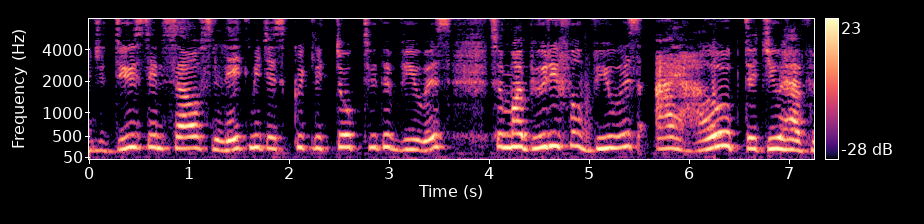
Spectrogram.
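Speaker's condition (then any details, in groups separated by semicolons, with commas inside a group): No condition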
